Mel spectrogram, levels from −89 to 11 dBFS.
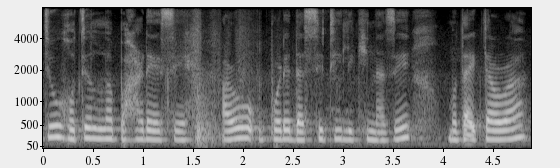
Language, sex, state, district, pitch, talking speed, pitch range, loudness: Nagamese, female, Nagaland, Dimapur, 195 Hz, 195 wpm, 185-210 Hz, -16 LUFS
